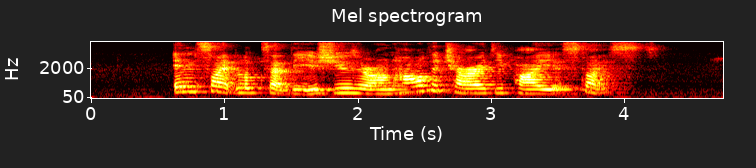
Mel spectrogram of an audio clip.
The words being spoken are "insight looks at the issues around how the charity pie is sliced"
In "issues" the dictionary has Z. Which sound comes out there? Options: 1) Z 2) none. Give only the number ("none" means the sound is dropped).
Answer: 1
